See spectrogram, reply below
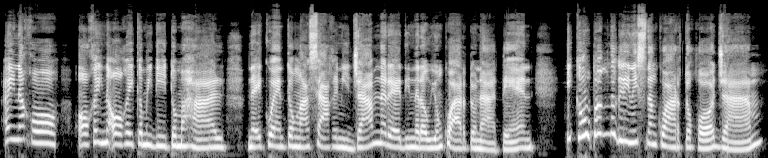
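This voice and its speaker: A woman's voice: medium pitch, sing-song, normal speed, bright, forceful tone, no room sound, clean studio sound. A woman playing a haughty young stepmother in a Filipino radio drama, curt and sarcastic, syrupy when she feigns affection. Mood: falsely sweet. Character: haughty, hostile young stepmother, sweet only to her husband.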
